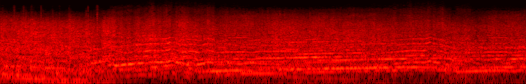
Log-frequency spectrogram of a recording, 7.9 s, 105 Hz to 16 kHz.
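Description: A Porsche 917-20 and a Ferrari 512s race wheel to wheel in a racing game, their engines droning loud and continuous with shifting, rising and falling pitch.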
